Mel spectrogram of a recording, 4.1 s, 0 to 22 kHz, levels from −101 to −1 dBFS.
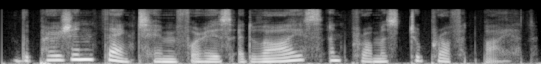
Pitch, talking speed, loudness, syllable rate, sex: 210 Hz, 190 wpm, -17 LUFS, 5.4 syllables/s, female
